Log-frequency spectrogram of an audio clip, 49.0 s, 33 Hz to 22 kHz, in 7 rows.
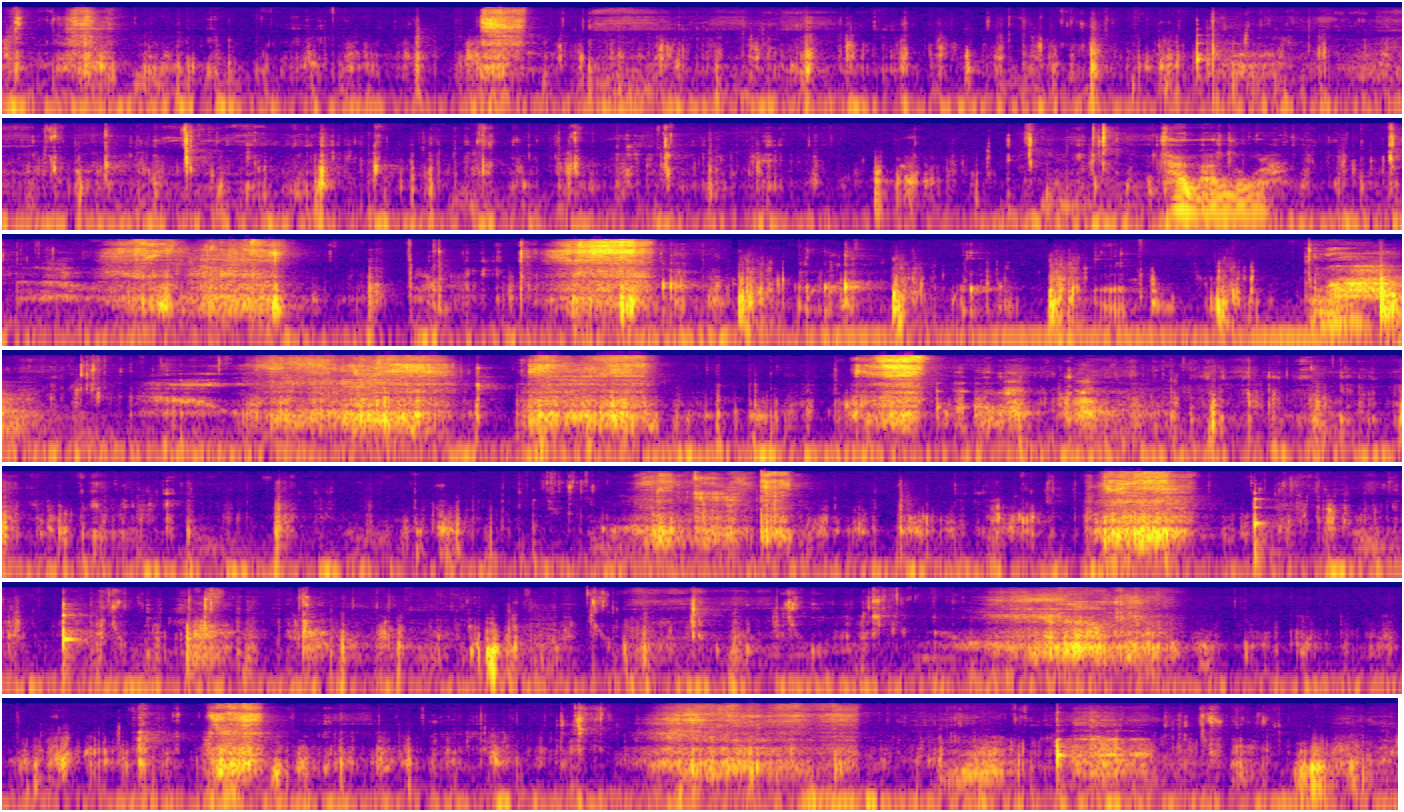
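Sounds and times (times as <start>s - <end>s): person biting and chewing food: 13.5s - 48.9s.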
